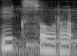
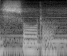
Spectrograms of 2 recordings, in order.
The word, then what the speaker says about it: Ixora: Uns chamam de Ixora, outros de Chora. Depende da pronúncia que você quiser chamar com essa planta encantadora.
